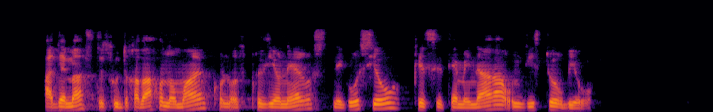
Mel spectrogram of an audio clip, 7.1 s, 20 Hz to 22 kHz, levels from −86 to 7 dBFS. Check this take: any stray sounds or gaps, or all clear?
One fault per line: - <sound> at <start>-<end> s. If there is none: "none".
none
